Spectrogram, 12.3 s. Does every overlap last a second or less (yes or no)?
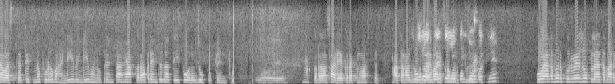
no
